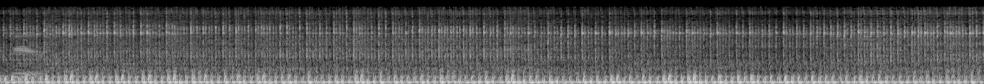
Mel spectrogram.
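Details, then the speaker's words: Stolen-recovery pit bike single-cylinder idling with a fast, uneven metallic rattle; owner unsure if rod knock, valves or timing chain, and pulling the clutch makes no difference. "idea of if it's a rod knock, valve, if it could be the timing chain, or what. I'm getting a rattle noise."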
